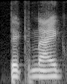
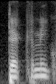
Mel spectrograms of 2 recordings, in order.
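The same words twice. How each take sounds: First: टेक्नाइक said tek-naik with a long ai sound; mispronounced technique. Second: टेक्निक said tek-neek with a short ee sound; correct pronunciation. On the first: Teacher imitates the student's misread tek-naik. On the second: Teacher corrects the word to tek-neek. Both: Shown as a demonstration. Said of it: "टेक्निक होता है".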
